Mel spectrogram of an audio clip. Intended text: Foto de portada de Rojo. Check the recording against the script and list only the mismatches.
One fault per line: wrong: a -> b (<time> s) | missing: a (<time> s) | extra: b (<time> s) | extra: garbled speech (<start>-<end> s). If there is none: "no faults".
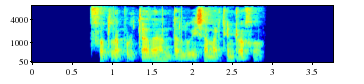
extra: Luisa Martín (1.9 s)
